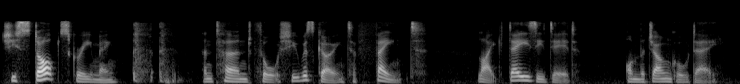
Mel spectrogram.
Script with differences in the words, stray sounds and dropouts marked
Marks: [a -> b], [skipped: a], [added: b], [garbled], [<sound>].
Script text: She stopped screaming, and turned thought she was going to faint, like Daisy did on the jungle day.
She stopped screaming, [throat clearing] and turned thought she was going to faint, like Daisy did on the jungle day.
